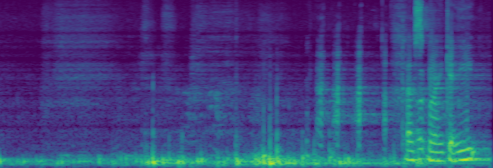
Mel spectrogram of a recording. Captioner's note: laughs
